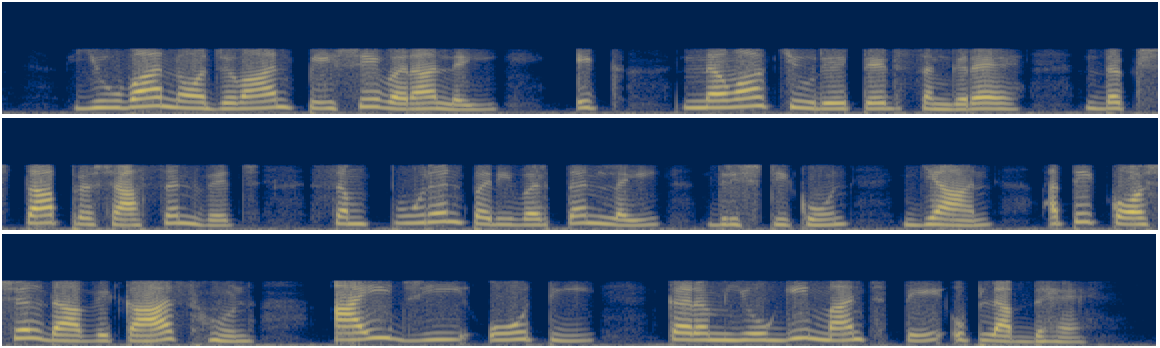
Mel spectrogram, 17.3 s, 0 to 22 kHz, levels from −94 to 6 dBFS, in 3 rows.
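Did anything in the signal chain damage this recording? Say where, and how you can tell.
Yes. The damage happened at the codec stage: the speech was stored with 4-bit ADPCM compression for the whole clip. Each sample was coded as a coarse step from a prediction, so the error is a gritty hiss that rises and falls with the speech and roughens every loud syllable, with distortion on sharp onsets where the step size lags. Nothing is present above 3.8 kHz, which fits a low sample rate and roughly 32 kbps.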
